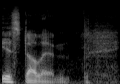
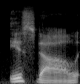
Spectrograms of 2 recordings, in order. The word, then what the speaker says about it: Isdal: In fact, they even, if in some recordings we'll hear, you'll even hear them pronouncing it more like ice, even though it's just spelled I-S.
